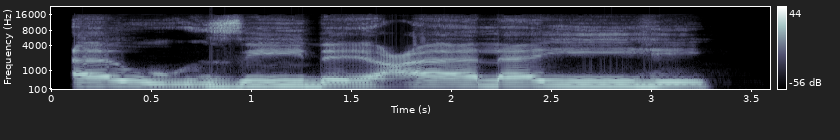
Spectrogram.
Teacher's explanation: এই দাল কলকলার হরফ নিচের দিকে ধাবিত করে ধাক্কা দিয়ে উচ্চারণ করতে হবে। দেখুন, এই যে দালের নিচে ত্রিভুজ চিহ্ন নিচের দিকে ধাবিত করে দেওয়া আছে, তো এই যা জজমওয়ালা দালকে নিচের দিকে ধাবিত করে ধাক্কা দিয়ে উচ্চারণ করব।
